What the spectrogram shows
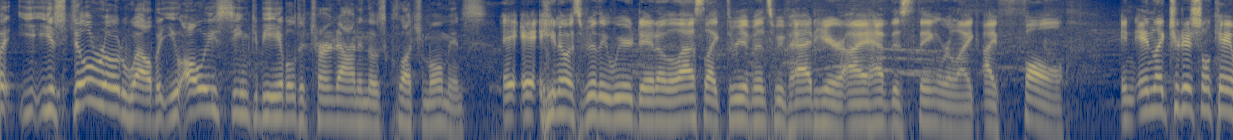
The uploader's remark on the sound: Live From Cablestock. Live from TSR’s CableStock 2016! Impromptu conversations and interviews during “Casino Night” at the 15th Reunion of the Texas Ski Ranch.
